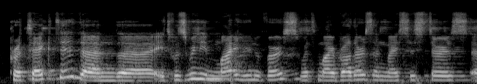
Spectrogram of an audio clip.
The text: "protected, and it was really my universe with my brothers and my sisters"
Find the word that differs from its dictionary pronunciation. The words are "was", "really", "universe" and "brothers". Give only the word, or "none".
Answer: none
